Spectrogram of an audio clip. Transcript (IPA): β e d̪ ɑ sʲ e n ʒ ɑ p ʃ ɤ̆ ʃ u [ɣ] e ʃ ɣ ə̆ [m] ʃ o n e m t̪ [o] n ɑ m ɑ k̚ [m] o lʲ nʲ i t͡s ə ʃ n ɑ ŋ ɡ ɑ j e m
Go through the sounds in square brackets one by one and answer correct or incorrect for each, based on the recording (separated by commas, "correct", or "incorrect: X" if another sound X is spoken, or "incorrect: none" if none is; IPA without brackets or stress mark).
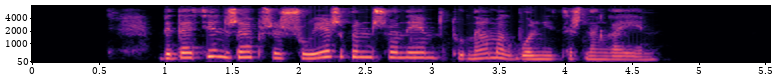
incorrect: none, incorrect: n, incorrect: u, incorrect: b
